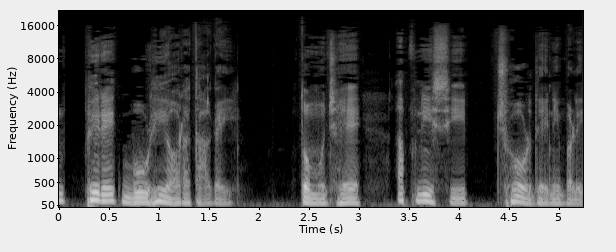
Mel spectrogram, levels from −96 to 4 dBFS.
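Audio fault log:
Nothing stood out on listening to the speech.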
